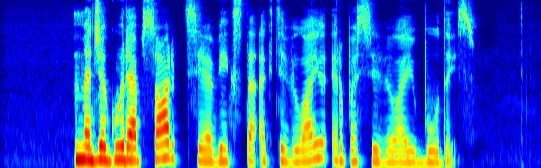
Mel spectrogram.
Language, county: Lithuanian, Klaipėda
